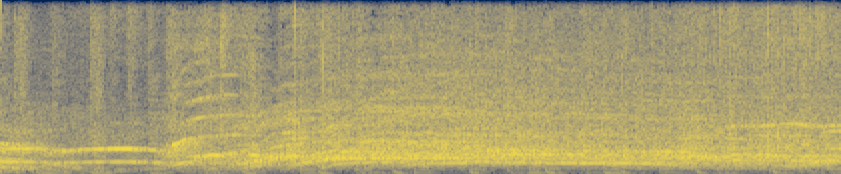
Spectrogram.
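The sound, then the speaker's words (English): A studio audience at Saturday Night Live cheers and screams for a surprise cameo. High whoops and shrieks hold a loud, continuous roar throughout. “The audience went nuts for this surprise cameo that happened.”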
